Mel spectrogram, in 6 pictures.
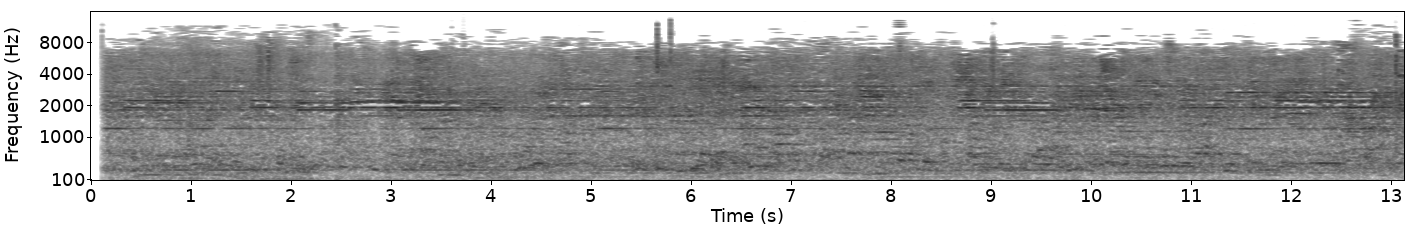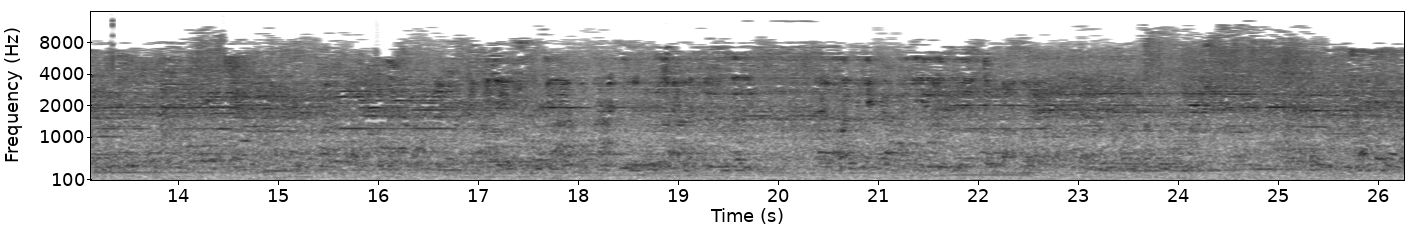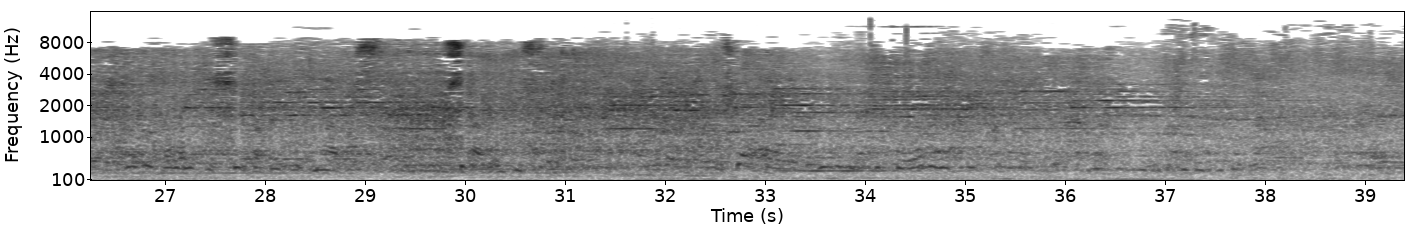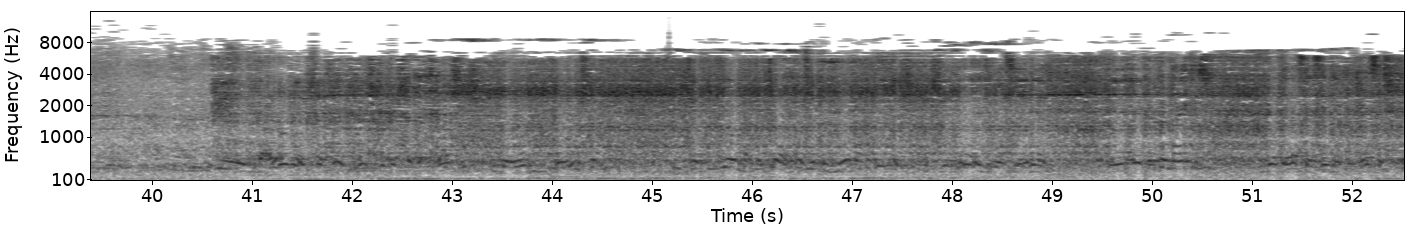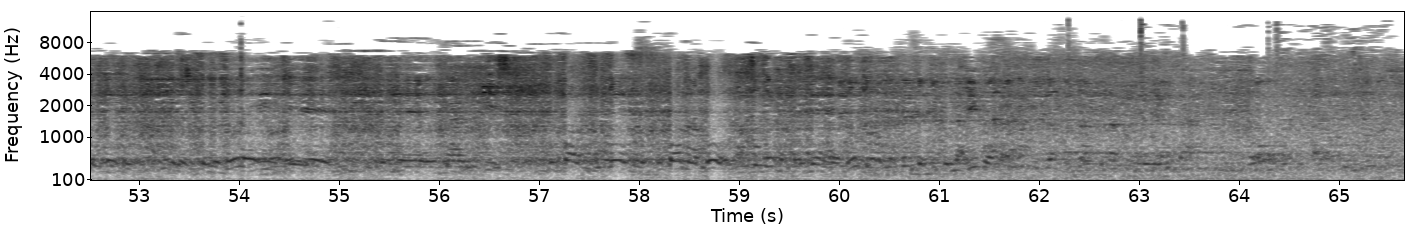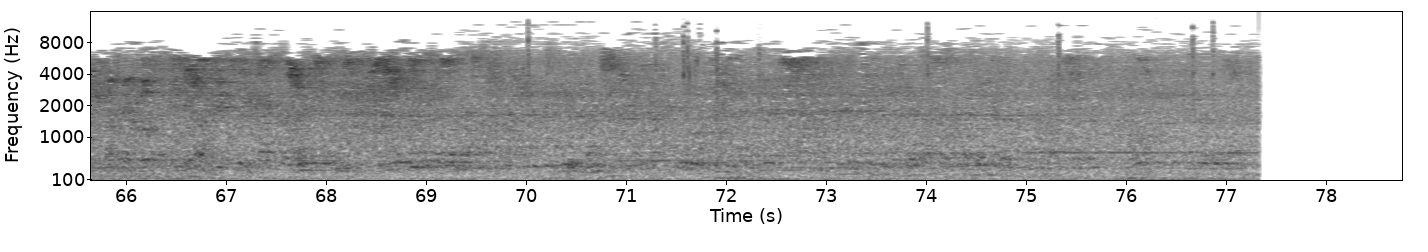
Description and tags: athens art installation
Athens, visual art installation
